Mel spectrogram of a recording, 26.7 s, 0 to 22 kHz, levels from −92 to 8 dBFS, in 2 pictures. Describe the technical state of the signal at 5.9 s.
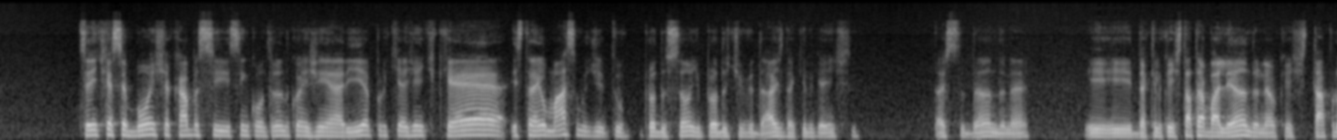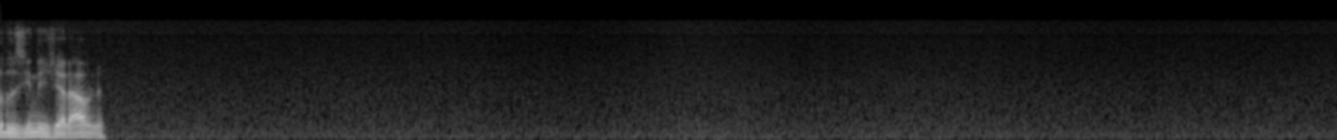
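At 5.9 s the audio is intact, with no fault present.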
